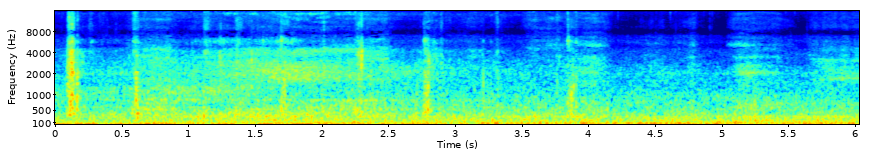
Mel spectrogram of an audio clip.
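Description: City street ambience heard while walking: a steady low rumble of traffic, with scattered light clicks.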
